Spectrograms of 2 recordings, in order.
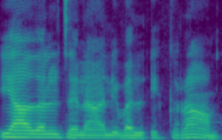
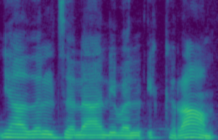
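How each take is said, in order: The two takes are said the same way.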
